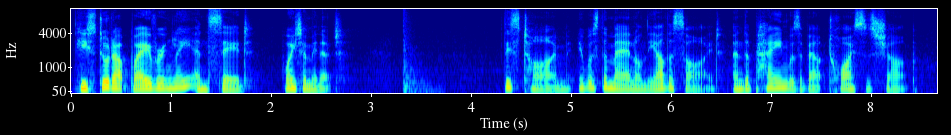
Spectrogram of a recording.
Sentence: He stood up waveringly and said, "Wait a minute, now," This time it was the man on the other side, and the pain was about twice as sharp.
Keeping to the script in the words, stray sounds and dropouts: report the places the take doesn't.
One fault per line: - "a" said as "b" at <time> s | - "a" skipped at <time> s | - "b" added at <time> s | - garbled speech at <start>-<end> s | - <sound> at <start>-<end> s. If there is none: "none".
- "now" skipped at 2.7 s
- thud at 3.3-3.8 s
